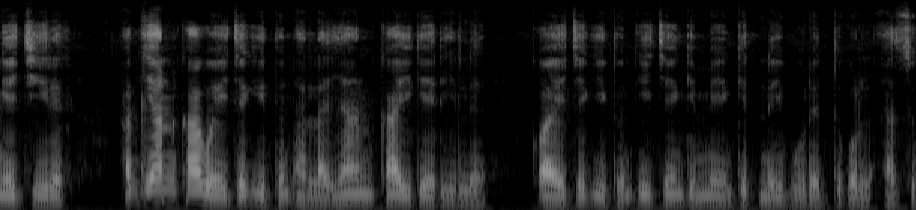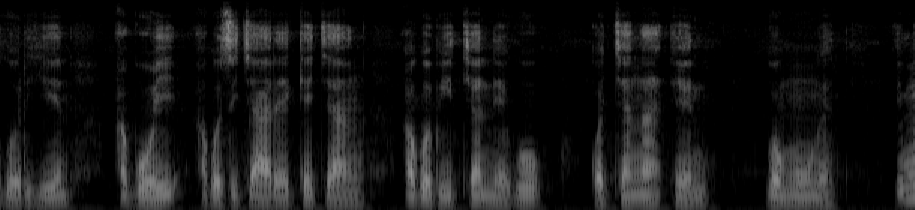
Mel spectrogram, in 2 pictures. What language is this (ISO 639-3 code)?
kln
